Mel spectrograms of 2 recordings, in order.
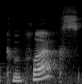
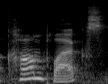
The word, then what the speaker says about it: complex: So in the noun, a complex, we have first syllable stress.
